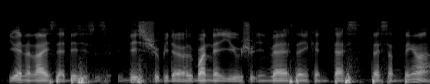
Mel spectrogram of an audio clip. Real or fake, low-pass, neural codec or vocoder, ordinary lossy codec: real; none; none; none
